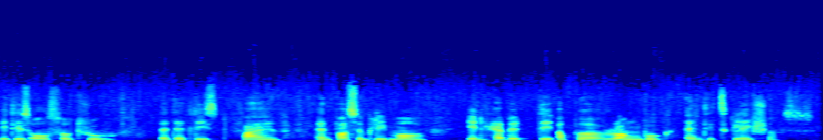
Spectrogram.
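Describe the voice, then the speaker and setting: An actor playing a dignified old Tibetan religious elder in a 1950s radio drama, speaking formally and with measured courtesy. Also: male voice, medium pitch, darkish tone, close to an everyday voice. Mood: solemn, gracious. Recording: muffled 1950s radio recording.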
